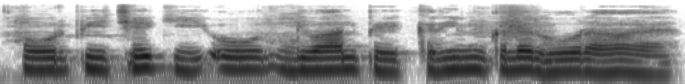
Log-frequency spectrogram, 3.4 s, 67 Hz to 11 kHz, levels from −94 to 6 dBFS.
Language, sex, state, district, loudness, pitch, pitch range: Hindi, male, Uttar Pradesh, Saharanpur, -15 LUFS, 165 Hz, 150-170 Hz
